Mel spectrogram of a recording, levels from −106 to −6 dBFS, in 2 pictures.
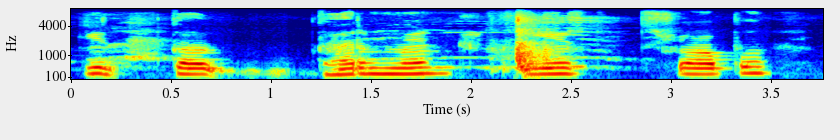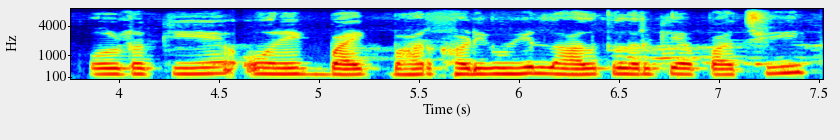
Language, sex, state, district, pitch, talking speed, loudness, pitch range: Hindi, female, Rajasthan, Jaipur, 205 Hz, 150 wpm, -19 LUFS, 195-220 Hz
